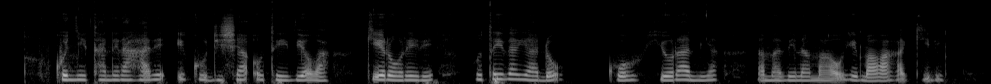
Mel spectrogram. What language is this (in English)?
Kikuyu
